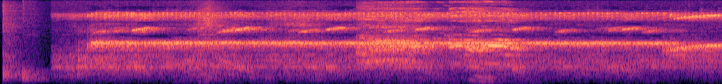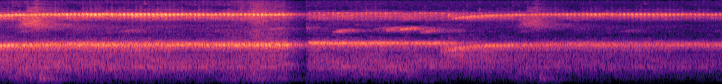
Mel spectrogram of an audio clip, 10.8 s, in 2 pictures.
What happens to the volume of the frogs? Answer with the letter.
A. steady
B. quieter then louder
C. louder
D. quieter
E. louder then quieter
D.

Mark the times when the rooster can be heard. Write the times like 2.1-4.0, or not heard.
2.6-4.0.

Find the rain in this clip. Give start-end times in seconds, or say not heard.
not heard.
